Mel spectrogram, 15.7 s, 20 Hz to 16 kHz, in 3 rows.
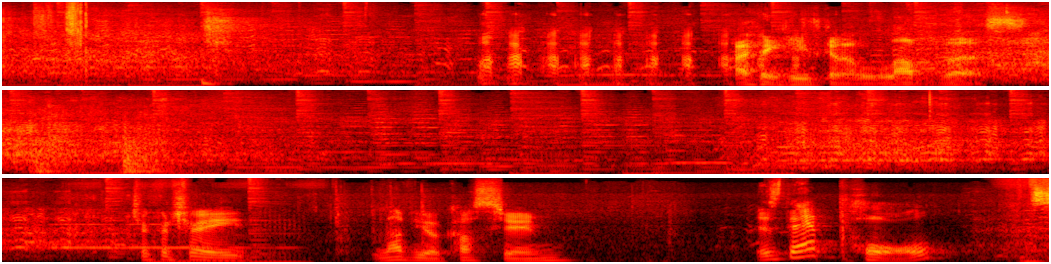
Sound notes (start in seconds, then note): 0.0 laughter; 2.3 laughs; 5.3 heavy knock on door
